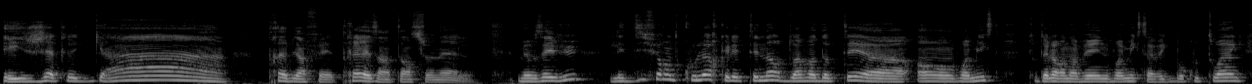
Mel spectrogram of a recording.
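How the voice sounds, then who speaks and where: A male vocal coach explaining singing technique to viewers, pausing to sing short examples. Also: fairly high pitch, warm tone. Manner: explanatory, addresses viewers, sings short demos. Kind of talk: vocal analysis video commentary.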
